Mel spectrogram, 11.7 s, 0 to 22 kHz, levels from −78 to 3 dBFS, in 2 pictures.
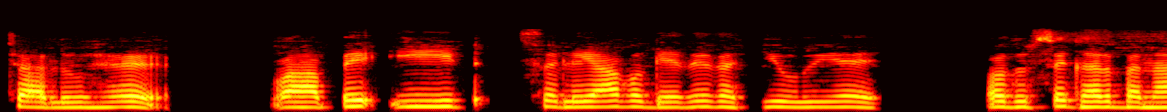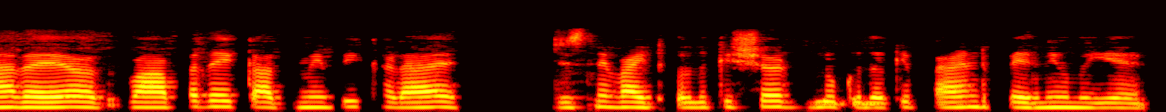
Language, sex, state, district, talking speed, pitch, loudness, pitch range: Hindi, female, Maharashtra, Aurangabad, 185 wpm, 185 Hz, -18 LUFS, 180-195 Hz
